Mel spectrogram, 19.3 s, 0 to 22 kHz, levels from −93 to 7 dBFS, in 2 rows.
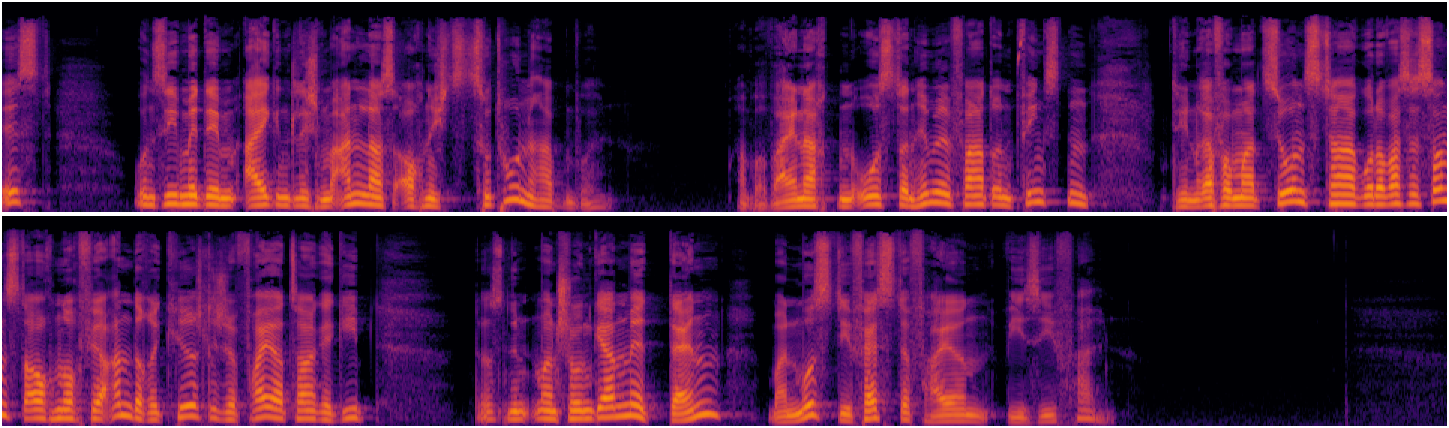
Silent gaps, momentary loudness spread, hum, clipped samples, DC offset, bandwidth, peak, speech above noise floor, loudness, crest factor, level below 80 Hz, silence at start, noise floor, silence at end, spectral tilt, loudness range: none; 12 LU; none; under 0.1%; under 0.1%; 16.5 kHz; -4 dBFS; 56 dB; -24 LUFS; 22 dB; -60 dBFS; 0 s; -80 dBFS; 2.3 s; -5 dB/octave; 5 LU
